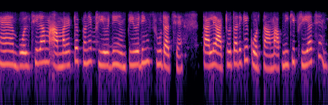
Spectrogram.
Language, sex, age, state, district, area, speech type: Bengali, female, 18-30, West Bengal, Uttar Dinajpur, rural, conversation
